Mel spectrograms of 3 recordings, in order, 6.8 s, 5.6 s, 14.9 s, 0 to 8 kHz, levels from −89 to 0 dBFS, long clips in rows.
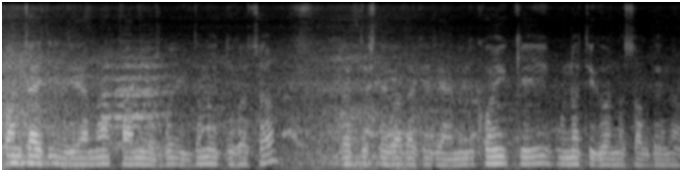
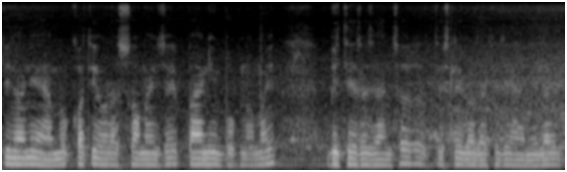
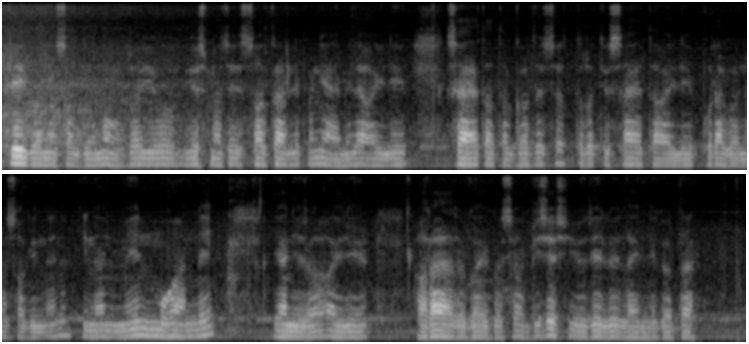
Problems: constant background noise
